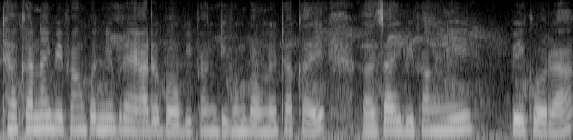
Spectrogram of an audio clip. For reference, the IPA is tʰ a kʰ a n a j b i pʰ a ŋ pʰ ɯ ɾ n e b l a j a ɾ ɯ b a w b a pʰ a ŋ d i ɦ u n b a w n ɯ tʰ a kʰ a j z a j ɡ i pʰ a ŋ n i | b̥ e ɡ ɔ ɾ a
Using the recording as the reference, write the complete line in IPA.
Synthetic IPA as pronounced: tʰ a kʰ a n a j b i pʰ a ŋ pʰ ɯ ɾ n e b ɾ a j a ɾ ɯ b a w b i pʰ a ŋ d i ɦ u n b a w n ɯ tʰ a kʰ a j z a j b i pʰ a ŋ n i | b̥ e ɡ ɔ ɾ a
